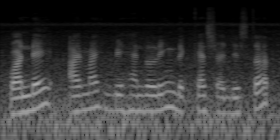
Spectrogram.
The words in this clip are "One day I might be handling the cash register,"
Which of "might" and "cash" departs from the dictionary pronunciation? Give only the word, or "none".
cash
